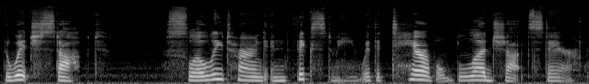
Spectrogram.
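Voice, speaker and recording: A woman reading a children's story aloud in an expressive, dramatic way for a library. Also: on the low side, takes it slowly, no echo.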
